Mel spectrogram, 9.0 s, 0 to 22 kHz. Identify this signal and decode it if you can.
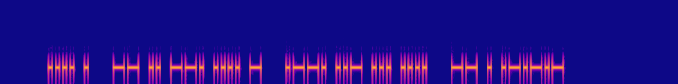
Morse code, heard as a keyed tone, about 25 wpm, 700 Hz. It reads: HE MIGHT PUSH ME.
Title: Sentences from Top 1300 Words 25wpm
